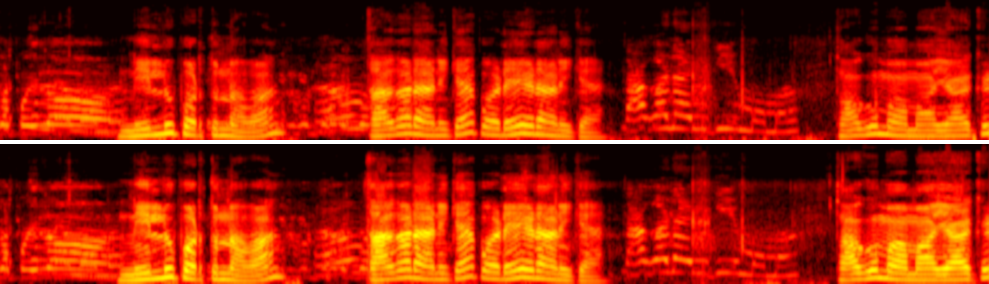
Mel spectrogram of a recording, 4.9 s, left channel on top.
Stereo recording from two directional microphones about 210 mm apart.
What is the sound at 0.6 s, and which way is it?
Speech, 5° left (ahead or behind).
